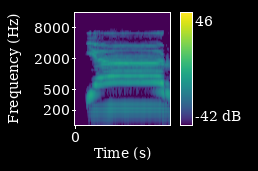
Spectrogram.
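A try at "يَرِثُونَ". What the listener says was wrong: Kenapa yanya panjang, ayo. Emang yari, panjang, Bu.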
